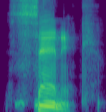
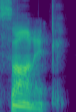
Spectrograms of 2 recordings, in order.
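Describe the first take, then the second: First: The name is said in an odd, joking way. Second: The name is said in its ordinary way. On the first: It references an internet joke. "you never heard the meme?" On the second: It simply names the restaurant. "It's Sonic"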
